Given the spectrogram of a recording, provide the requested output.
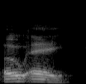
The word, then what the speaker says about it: Oa: It's spelled O-A, pronounced Oa.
